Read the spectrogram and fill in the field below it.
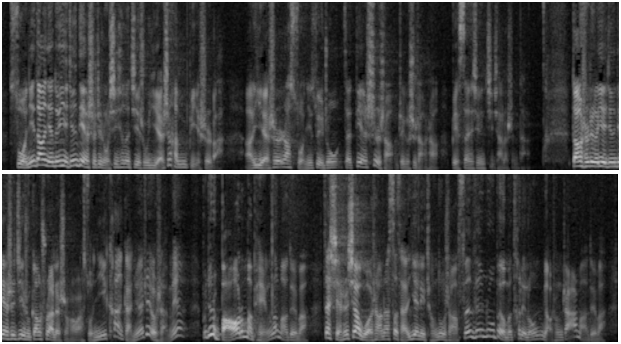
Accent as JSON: {"language": "Chinese", "region": "Northeast China", "country": "China", "tie": "born or raised there", "said": "我们东北老家呢，冬天特别冷，土豆、萝卜、白菜老三样儿"}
